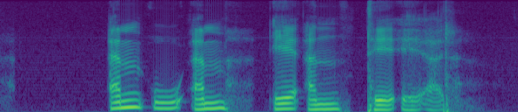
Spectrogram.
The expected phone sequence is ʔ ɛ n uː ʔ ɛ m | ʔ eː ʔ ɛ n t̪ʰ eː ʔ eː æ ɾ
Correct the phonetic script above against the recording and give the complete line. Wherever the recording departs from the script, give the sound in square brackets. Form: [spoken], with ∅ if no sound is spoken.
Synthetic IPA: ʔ ɛ [m] uː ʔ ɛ m | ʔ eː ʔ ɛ n t̪ʰ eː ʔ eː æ ɾ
